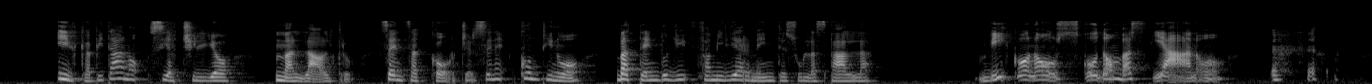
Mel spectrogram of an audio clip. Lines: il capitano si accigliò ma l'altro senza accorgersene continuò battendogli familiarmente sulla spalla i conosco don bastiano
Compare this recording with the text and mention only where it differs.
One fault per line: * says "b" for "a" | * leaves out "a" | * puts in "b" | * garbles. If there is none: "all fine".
all fine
